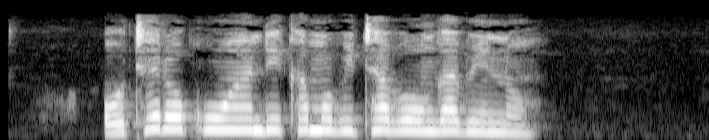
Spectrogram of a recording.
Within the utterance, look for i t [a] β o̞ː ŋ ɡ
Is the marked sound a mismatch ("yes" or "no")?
no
